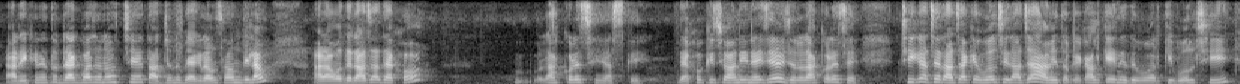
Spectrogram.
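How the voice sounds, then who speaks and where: A hoarse woman vlogging by a cowshed, chatting affectionately with her viewers and often asking if they follow. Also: fairly high pitch, fairly even intonation, a little fast. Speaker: village life vlogger. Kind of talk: casual vlog chat to viewers.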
